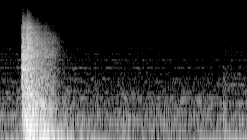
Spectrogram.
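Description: A single sharp bang about a quarter second in, dying away within half a second, over soft background music.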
